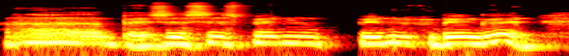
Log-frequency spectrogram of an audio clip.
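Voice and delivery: lightly voiced neighbor making small talk; Mister Corbett. Neighbor chatting with young Alice at the door, lightly voiced, hesitant.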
